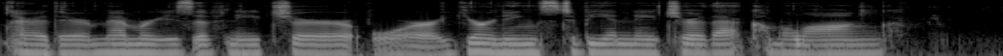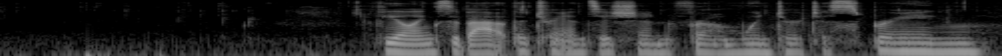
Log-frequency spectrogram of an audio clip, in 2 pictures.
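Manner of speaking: soft, unhurried mindfulness voice; guided meditation. Acted. Guide asking listeners what comes up for them, soft meditation voice. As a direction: leave space between softly spoken invitations.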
